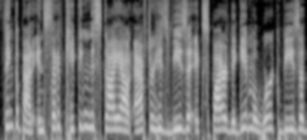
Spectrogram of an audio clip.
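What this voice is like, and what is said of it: New York Bronx accent. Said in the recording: “I'm from New York City, as you could probably tell from my accent. I'm from the Bronx”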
